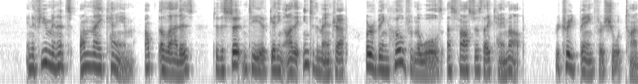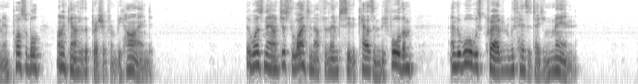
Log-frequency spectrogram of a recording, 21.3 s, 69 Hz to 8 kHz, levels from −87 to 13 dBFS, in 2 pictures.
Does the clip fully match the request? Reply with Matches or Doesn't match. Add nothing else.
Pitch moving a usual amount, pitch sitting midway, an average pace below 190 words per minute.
Doesn't match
